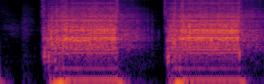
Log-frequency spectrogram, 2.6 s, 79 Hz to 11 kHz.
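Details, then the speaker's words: Makita HR2450 SDS drill before armature replacement: two short runs with a strained, rough motor drone and a crackling sizzle; burnt-out armature, replaced with part 517375-5. "you know it's the motor and you can hear it sizzling. You can hear it cooking inside. When it's running like that, sounds like she's struggling. It's a burnt out armature."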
